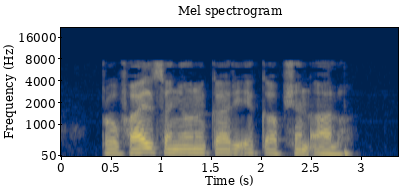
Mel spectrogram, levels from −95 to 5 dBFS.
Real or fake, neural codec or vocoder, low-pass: real; none; 7.2 kHz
